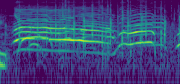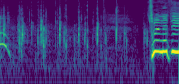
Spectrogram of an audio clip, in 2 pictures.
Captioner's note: audience applause and cheer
